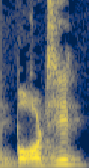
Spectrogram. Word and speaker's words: boarded: je mets Ed et ce ed je le prononc ID the barded the plane for warsa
